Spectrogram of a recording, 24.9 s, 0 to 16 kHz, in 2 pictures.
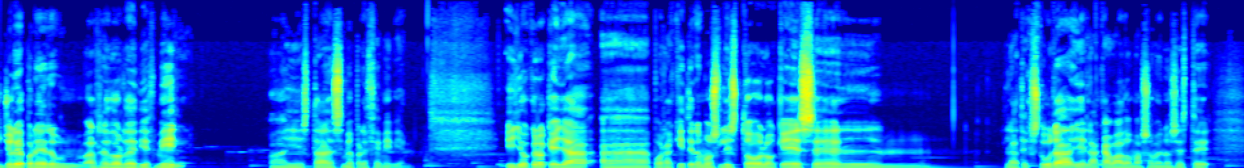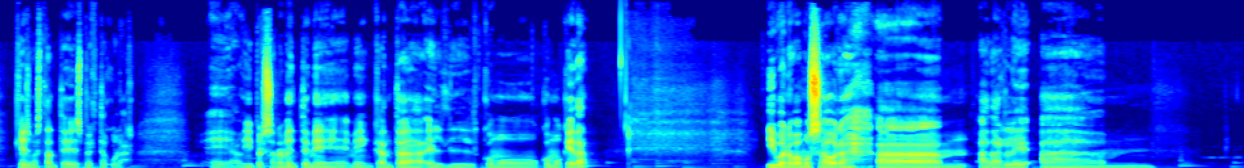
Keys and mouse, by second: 4.3 middle click, 6.5 click, 9.3 click, 12.7 click, 13.8 middle click, 19.4 click, 22.3 middle click, 24.0 middle click.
